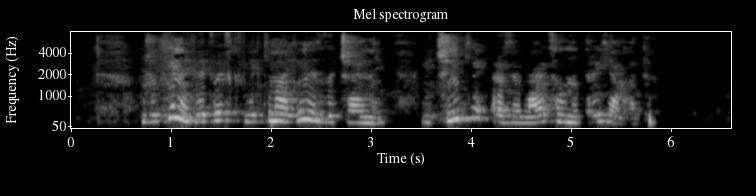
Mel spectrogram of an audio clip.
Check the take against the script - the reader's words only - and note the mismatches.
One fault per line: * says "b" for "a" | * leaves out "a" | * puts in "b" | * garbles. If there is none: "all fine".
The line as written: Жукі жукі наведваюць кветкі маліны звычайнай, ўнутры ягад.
* leaves out "жукі"
* puts in "лічынкі развіваюцца"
